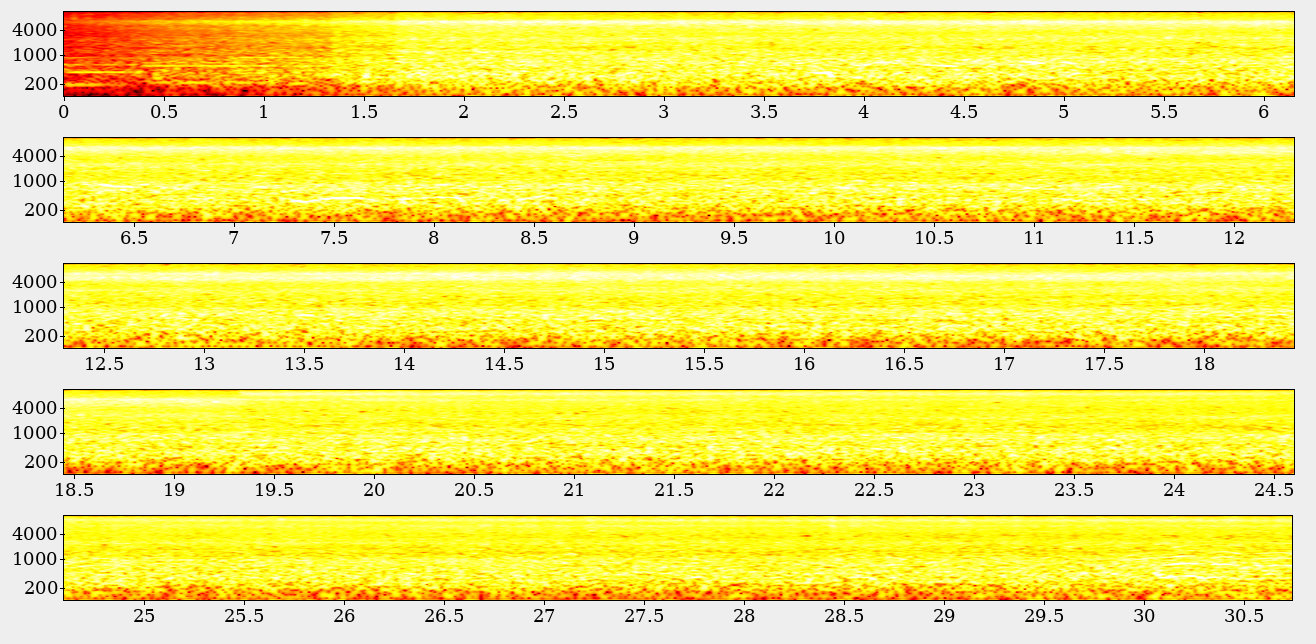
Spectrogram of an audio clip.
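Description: Shallow river rushing over rocks: a loud, steady wash of flowing water that fades in over the first second or two, its tone shifting slightly about two-thirds of the way through.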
